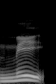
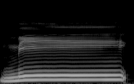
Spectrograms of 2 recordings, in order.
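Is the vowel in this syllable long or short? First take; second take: short; long. First: The vowel is short and not drawn out. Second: The vowel is long and drawn out. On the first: "میم کے نیچے صرف اگر زیر ہے تو ہم پڑھیں گے می" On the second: "کھینچ کے پڑھا"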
